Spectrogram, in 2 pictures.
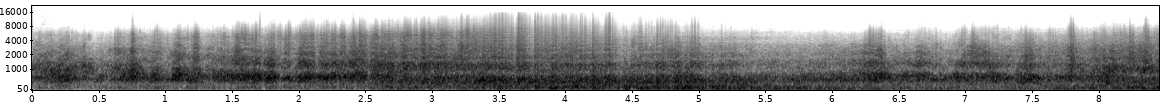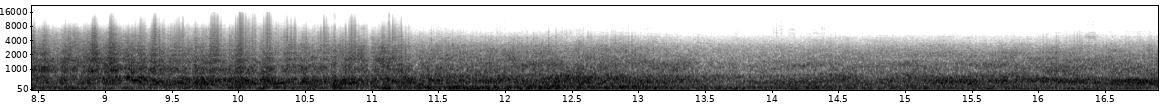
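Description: Saab JAS 39 Gripen C fighter jet's engine running loud as the jet passes overhead, with a harsh crackle through the first ten seconds or so that smooths out and eases a little after about eleven seconds.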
